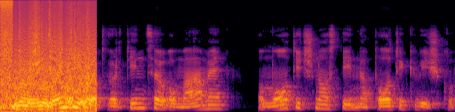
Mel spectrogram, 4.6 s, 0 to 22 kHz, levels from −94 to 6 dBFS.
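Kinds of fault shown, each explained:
Float read as integer: from the start to about 0.96 s, just before "vrtincev omame omotičnosti", the speech turns into a blaring, near-square wall at an almost fixed, high level, noise as loud as speech, though pitch survives. Likely 32-bit float samples being read as 32-bit integers.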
